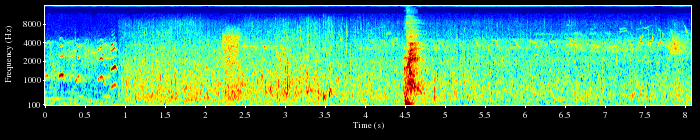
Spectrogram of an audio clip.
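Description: Near silence: faint forest ambience with one brief, sharp sound a little past halfway.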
